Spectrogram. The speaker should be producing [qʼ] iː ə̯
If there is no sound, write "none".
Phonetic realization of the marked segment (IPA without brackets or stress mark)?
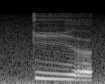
k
